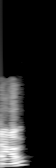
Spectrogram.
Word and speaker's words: Bendigo: Bendigo. – Bendigo.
